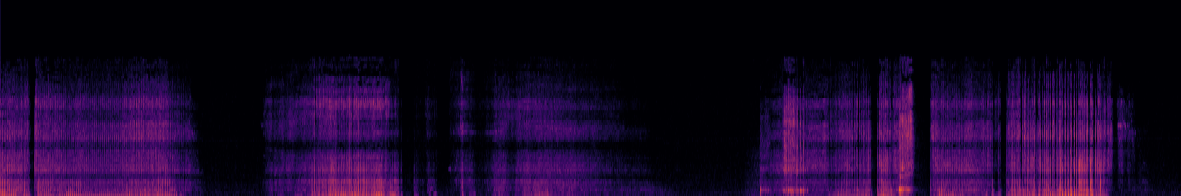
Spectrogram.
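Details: Sleeping Border Collie dog: raspy, drawn-out snoring breaths with short pauses and snorts; ordinary sleep snoring.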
